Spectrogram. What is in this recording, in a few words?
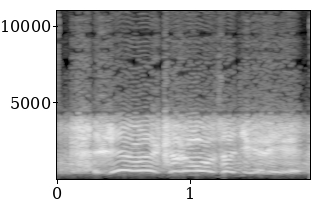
left wing, mood med, speech ru; War Thunder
